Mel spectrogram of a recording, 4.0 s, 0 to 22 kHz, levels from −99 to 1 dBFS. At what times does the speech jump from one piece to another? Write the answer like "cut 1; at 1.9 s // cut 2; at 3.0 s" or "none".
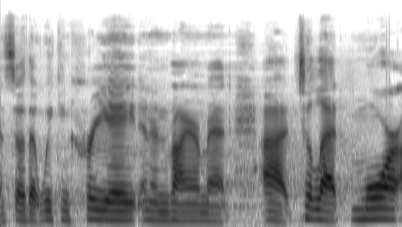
none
